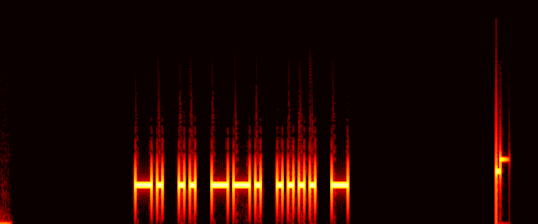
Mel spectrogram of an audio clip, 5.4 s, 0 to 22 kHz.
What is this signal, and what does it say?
Morse code, heard as a keyed tone, about 23 wpm, 700 Hz. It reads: NIGHT
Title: Five Letter Words - 22wpm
